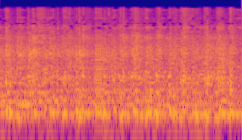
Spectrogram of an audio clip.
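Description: Dhak, the large Bengali barrel drums, beaten in a fast, dense rhythm, with the clatter and voices of a crowd walking along a street.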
